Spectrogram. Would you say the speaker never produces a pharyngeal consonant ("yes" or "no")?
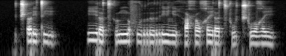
no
